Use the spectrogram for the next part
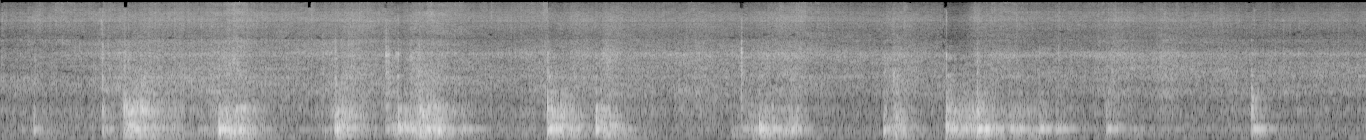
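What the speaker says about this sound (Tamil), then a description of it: "கொஞ்சம் மஷ்ரூமை நல்லா வதக்கி விட்டுட்டு" Mushrooms sautéing in a pan for mushroom gravy, with a spatula stirring them in a regular rhythm of about two scrapes per second over a steady sizzle, close and fairly loud, with no voices.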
